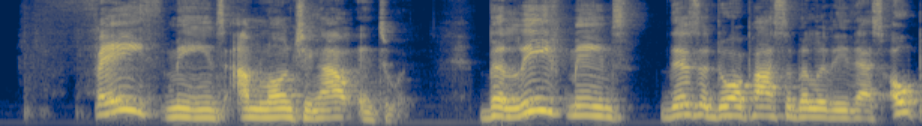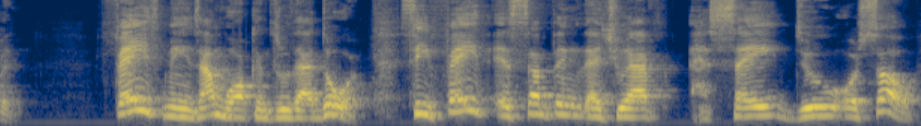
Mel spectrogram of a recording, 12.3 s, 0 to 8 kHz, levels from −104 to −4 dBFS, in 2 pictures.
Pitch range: 145-190 Hz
